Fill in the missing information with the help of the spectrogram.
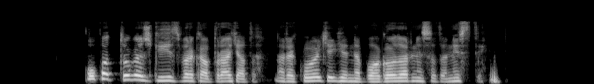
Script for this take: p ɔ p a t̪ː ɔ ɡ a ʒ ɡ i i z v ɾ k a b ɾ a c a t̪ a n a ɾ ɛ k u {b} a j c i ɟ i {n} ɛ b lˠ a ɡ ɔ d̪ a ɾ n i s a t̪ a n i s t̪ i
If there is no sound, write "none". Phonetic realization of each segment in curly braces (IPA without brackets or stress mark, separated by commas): v, n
